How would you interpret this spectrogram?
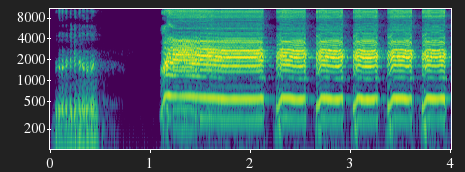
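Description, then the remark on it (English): A loud, reedy duck call blown: one long drawn-out blast followed by a quick, evenly spaced run of five or six sharp quacks, contest-style and brassy. “Ducks don't do that.”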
